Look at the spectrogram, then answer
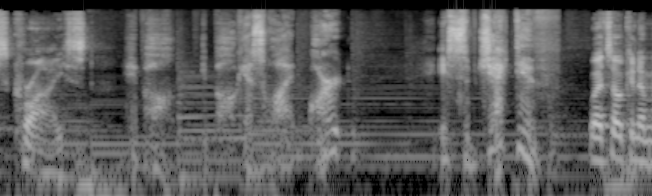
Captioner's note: whispering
